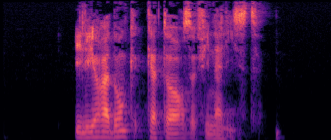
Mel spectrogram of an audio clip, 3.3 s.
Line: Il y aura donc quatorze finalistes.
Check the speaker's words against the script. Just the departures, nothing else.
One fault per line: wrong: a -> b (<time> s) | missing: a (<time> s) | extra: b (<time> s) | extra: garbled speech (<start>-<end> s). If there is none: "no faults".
no faults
